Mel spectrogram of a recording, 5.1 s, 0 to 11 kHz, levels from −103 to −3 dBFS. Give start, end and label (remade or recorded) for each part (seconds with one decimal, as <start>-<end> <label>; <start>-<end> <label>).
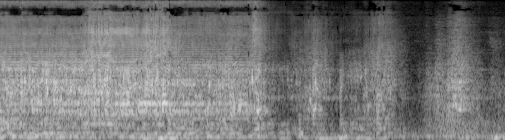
0.0-4.0 remade; 4.0-5.1 recorded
